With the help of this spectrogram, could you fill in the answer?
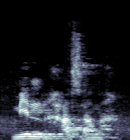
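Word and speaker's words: حسنة: Kalau kita baca berhenti di sini, bacanya apa? Min hasanah. Ya. Min hasanah. Artinya kasrotainnya ini tidak diganti, tetapi hilang justru. Tanwinnya justru hilang.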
